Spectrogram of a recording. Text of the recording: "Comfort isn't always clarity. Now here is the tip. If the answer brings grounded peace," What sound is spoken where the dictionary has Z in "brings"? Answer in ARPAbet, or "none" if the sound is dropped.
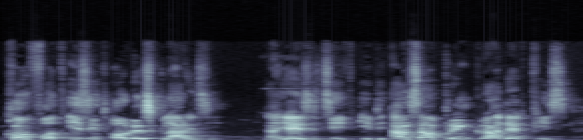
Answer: none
